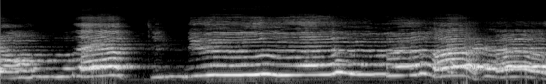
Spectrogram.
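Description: A woman singing alone with no accompaniment, in three phrases with a long held note in the middle and the pitch bending at the ends. A faint steady hum runs underneath.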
